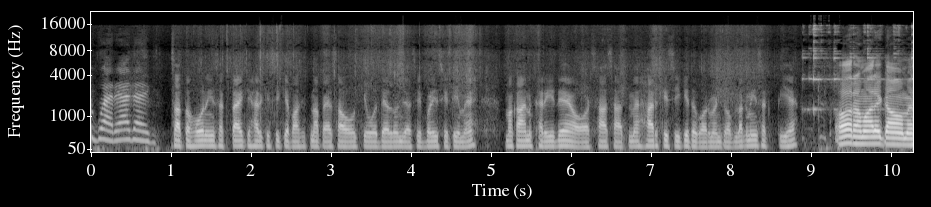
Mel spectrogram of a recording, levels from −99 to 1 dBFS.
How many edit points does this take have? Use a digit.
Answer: 2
